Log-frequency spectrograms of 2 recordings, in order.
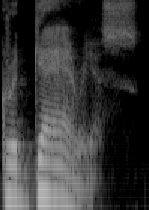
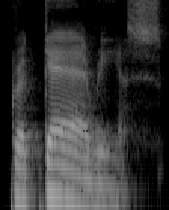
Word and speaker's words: gregarious: okay good nice word say it with me gregarious can you say that it's a lovely word meaning extrovert or social right gregarious I think it goes gregus gregarious gregarious and your friends or acquaintances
